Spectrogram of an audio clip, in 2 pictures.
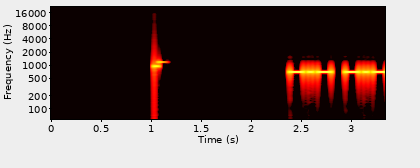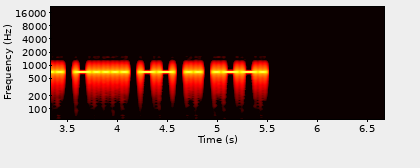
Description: Morse code, heard as a keyed tone, about 26 wpm, 700 Hz. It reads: KC6MIP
